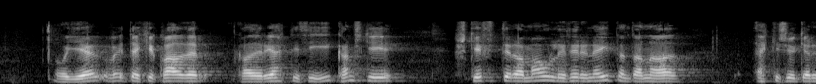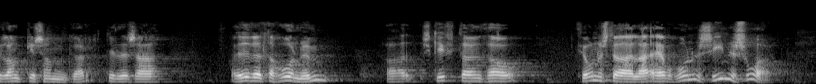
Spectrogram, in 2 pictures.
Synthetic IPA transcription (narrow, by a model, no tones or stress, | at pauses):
ɔɣjɛɣvejt̪ɛhcɪkʰvaːðɛɾ | kʰvaːðɛrjɛht̪iθikʰanscɪ | scɪft̪ɪɾaðmaːwlɪfɪɾɪɾneːjt̪ɛnt̪anað | ɛhcɪsjɛcɛɾðɪlawŋcɪsamniŋkaɾ̥t̪ʰɪlθɛsːa | œɥðvɛlt̪aɦɔːnʏm | aðscɪft̪aʏmθaw | θjoːwnʏst̪œðɪlaɛvɦɔːnʏsiːnɪ̥svɔ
